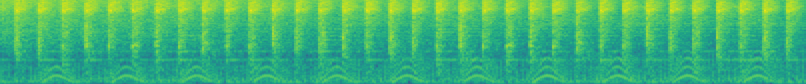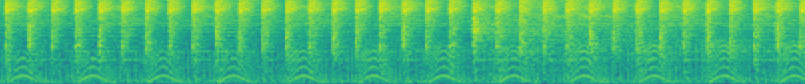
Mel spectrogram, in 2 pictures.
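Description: Techno in a breakdown without the kick drum: a short rising-and-falling synth note repeats quickly, hoot-like, over steady hi-hat ticks.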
